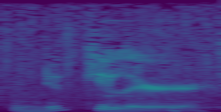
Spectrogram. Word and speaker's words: nuclear: commercial buildings the nuclear pan plant uh it's pronounced nuclear nuclear uh we don't yeah we don't have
